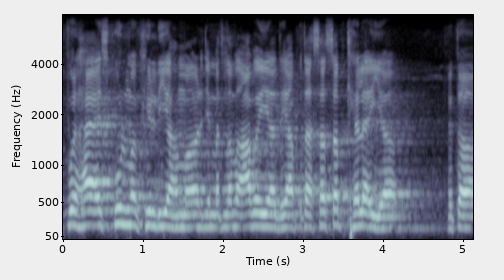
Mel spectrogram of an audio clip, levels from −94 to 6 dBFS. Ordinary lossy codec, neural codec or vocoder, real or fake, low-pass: none; none; real; none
